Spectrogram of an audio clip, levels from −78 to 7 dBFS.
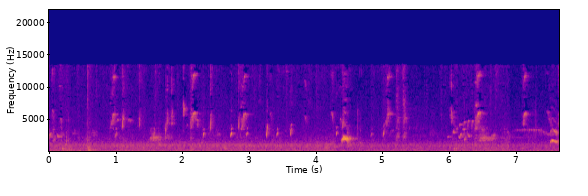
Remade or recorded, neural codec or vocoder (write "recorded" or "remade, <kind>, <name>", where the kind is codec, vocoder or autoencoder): recorded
